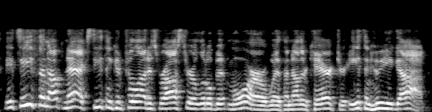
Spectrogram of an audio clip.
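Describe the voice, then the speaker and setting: A man's voice: sits high, a little fast. A man hosting a podcast, running a draft auction in a casual, jokey auctioneer patter. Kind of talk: casual group chat. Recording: lo-fi with background noise.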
